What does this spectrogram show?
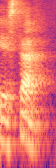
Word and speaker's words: est: Il est. Le S et le T ne se prononcent pas.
